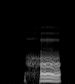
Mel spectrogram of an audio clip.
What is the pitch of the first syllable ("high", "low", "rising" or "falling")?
low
